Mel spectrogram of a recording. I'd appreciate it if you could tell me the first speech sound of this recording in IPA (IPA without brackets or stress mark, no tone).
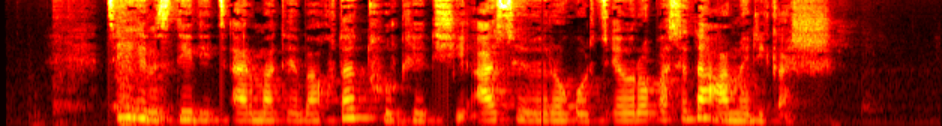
t̪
